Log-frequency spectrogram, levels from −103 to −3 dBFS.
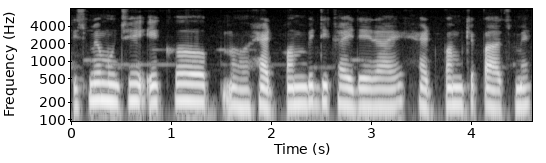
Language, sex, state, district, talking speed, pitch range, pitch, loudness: Hindi, female, Uttar Pradesh, Varanasi, 180 wpm, 170-195 Hz, 175 Hz, -16 LUFS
